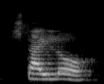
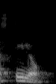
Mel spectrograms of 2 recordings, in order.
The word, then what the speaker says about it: stylo: Though pen will be style, its pronunciation is stylo. Spelling. STY. 1 second. STYLOS. LOS because pens है and there are two pens. This is the stilo, not stylos.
